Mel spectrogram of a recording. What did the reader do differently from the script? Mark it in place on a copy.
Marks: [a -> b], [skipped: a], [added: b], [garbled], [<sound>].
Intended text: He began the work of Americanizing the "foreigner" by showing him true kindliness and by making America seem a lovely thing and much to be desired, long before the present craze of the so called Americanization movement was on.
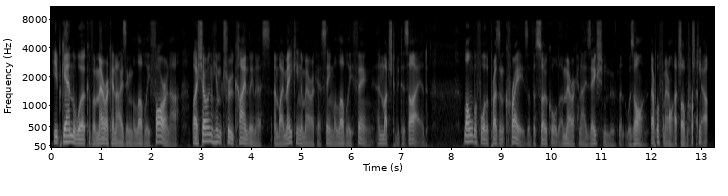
He began the work of Americanizing [the -> lovely] "foreigner" by showing him true kindliness and by making America seem a lovely thing and much to be desired, long before the present craze of the so called Americanization movement was on. [garbled]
